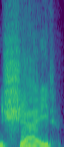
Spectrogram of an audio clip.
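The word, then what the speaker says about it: Schade: I think Brentford will score first through Kevin Shade, or Kevin Sharder, if you're going to pronounce it correctly.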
